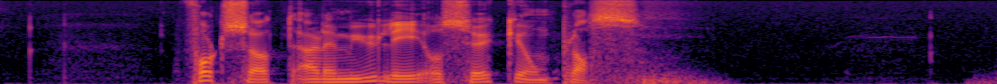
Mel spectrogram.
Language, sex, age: Norwegian, male, 38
